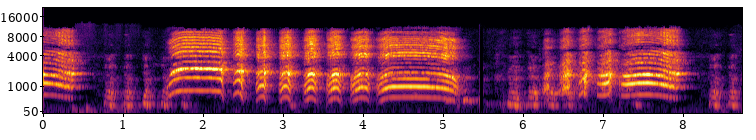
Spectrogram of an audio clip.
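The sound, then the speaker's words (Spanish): A parrot mimics a loud human belly laugh, with two long bursts of rapid, shrill, nasal 'ha-ha' pulses separated by a short pause. “Y, oye, que además de cantar, los loros son capaces de reírse a carcajadas.”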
